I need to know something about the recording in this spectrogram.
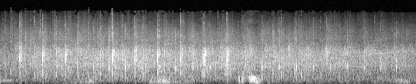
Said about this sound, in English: And we're thankful to these kids for performing for us. Can we just give them another round of applause?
